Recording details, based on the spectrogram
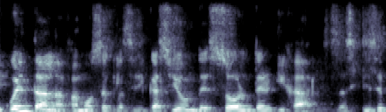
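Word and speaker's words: Salter-Harris: tomen muy en cuenta la famosa clasificación de solter y Harris así se pronuncia estos son los autores que clasificaron y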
